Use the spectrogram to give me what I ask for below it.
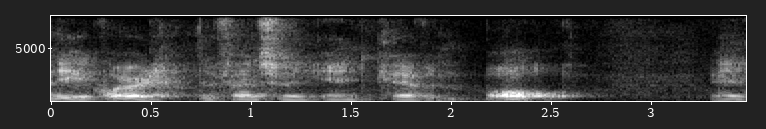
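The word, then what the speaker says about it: Bahl: And they acquired defenseman in Kevin Ball, and it's spelled B-A-H-L, which is almost pretty close to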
